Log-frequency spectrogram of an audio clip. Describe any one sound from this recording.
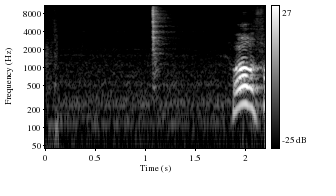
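A metal tool clanks against an engine.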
